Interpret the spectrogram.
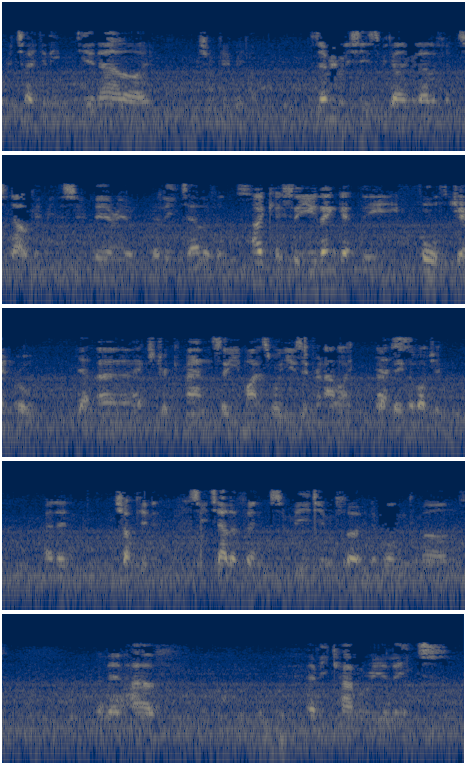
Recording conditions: phone or laptop microphone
